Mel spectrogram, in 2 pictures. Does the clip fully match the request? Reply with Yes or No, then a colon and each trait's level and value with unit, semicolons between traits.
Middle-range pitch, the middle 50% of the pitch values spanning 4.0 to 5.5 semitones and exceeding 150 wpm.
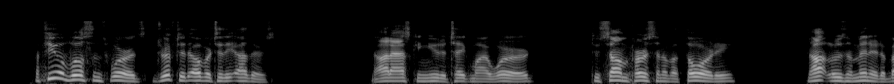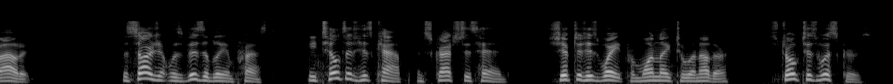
Yes: medium, 165 Hz; average, 4.4 semitones; average, 175 wpm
